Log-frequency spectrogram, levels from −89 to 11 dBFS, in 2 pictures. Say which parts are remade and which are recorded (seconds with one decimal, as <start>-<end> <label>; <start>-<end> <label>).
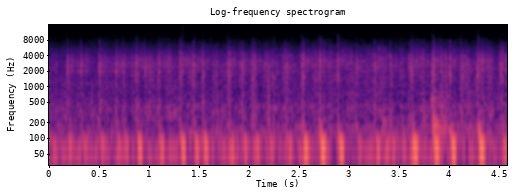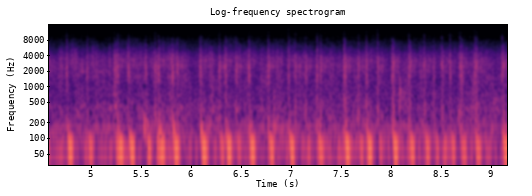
0.0-0.5 recorded; 0.5-1.3 remade; 1.3-9.2 recorded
